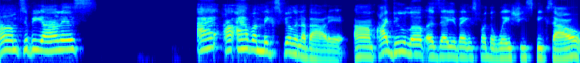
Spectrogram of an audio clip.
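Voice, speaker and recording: A loud woman talks at a moderate pace, her pitch swinging very widely. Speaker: reality TV personality and motivational speaker. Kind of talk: interview. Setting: video call.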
